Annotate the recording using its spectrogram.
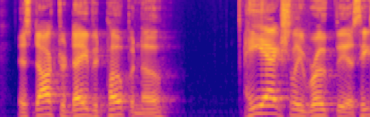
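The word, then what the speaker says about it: Popenoe: David P um U Popo, he I was about to say his name wrong, but it's as Dr. David Popo, he actually wrote this.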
